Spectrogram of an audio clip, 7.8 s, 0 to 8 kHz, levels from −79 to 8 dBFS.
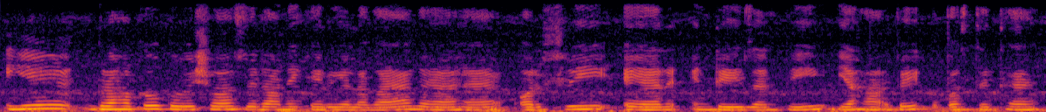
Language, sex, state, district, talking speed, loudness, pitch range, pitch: Hindi, female, Rajasthan, Bikaner, 130 wpm, -16 LUFS, 190-220 Hz, 200 Hz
